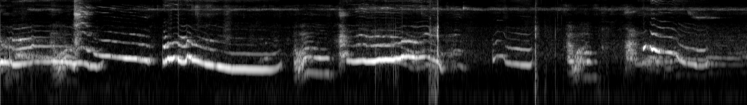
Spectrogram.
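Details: First-time howling from a Cavalier Spaniel / Papillon mix: drawn-out descending howls of one to two seconds each, interrupted by sharp clicks and brief gaps, with quieter whines near the end.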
